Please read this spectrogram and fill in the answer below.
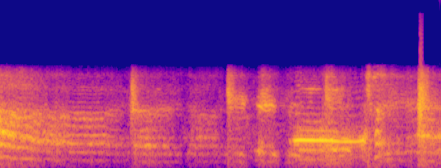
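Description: Men in a crowd chanting a Shia mourning chant (noha) that calls on Sakina. A loud held line fades over the first second, then come broken shorter calls and a single held note about three seconds in.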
